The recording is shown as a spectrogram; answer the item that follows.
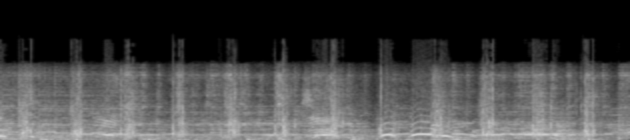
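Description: Live band music for a Nepali dance with a steady drumbeat, over a dancing crowd that whoops and shouts repeatedly.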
